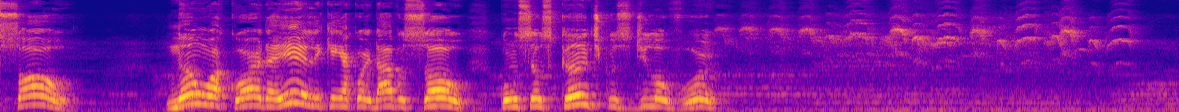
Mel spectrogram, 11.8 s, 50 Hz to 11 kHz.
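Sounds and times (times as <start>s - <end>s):
speech: 0.2s - 0.9s, 1.6s - 7.3s
birds squawking and chirping: 4.0s - 11.7s.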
